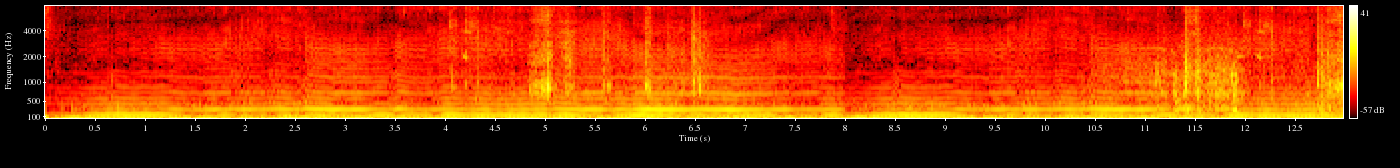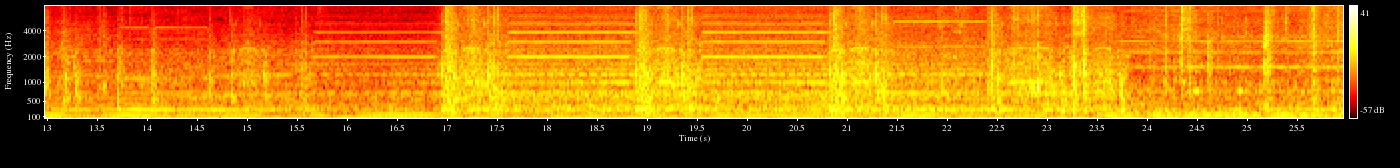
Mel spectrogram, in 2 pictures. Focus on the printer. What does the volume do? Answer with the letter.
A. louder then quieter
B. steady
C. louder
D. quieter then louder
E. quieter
C.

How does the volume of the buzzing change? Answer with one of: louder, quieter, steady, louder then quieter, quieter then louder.
steady.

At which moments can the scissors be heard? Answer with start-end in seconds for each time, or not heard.
4.0-6.7, 11.9-13.8, 21.9-23.0.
